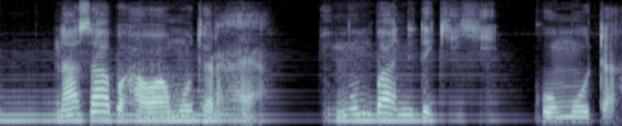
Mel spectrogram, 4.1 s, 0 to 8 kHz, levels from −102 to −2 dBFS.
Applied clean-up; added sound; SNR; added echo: neural mask model RNNoise.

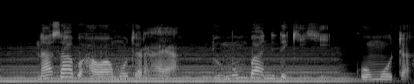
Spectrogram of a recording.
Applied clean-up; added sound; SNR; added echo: none; Bowed string instrument; 1 dB; none.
